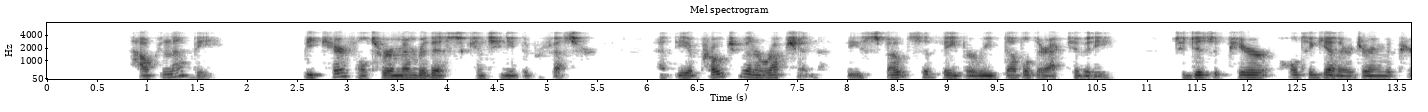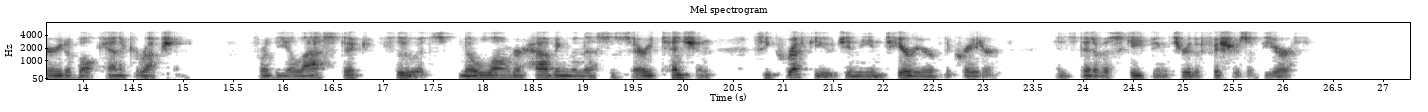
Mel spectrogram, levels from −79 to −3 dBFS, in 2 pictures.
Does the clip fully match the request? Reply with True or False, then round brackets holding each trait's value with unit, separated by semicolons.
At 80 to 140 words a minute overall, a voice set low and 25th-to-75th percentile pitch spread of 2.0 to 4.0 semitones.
True (135 wpm; 115 Hz; 3.1 semitones)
